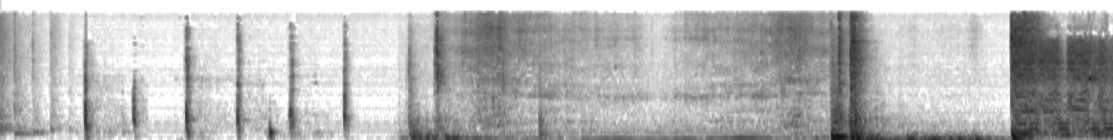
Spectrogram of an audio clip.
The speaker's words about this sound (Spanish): abre la puerta de la sala de autopsia.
